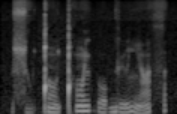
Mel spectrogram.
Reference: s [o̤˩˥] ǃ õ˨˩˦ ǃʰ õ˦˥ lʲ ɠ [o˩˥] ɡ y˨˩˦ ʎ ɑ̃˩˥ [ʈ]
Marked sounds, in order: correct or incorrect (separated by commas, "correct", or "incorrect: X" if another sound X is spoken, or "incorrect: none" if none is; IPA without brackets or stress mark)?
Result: correct, correct, incorrect: θ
